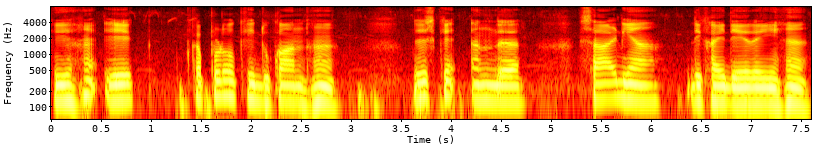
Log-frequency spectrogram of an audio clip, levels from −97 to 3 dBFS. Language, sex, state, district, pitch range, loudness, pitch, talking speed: Hindi, male, Rajasthan, Bikaner, 120-140 Hz, -14 LUFS, 130 Hz, 100 wpm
